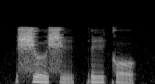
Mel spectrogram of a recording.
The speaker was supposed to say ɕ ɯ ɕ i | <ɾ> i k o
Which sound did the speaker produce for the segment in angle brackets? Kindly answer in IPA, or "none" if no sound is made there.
ɾ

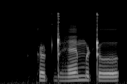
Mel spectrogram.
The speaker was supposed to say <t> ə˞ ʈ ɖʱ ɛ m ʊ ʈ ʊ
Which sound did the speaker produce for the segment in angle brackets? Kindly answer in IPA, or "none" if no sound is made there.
k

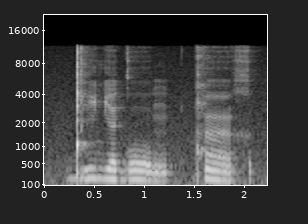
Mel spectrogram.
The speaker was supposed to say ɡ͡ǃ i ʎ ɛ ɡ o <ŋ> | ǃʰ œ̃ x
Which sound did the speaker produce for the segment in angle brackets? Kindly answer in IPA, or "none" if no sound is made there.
ŋ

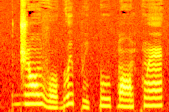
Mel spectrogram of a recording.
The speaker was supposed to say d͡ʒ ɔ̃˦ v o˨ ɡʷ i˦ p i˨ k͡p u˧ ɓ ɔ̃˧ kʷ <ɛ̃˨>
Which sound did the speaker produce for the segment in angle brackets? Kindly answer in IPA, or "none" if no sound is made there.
ɛ̃˦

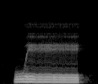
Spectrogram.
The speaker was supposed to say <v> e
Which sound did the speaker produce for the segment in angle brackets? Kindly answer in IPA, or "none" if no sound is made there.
w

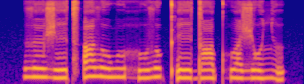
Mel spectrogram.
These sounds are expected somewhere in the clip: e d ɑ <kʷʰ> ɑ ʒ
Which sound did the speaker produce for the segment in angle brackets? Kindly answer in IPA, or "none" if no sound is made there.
kʷʰ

